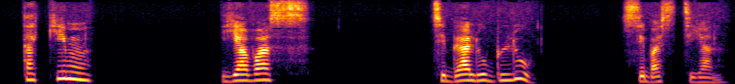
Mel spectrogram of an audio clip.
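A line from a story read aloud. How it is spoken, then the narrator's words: Barely audible whisper. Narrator (Russian): И очень тихо, так тихо, что он едва расслышал, Люсинда прошептала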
